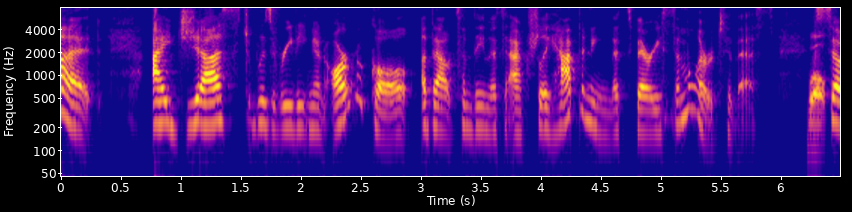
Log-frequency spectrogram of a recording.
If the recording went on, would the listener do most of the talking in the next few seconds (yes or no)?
no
